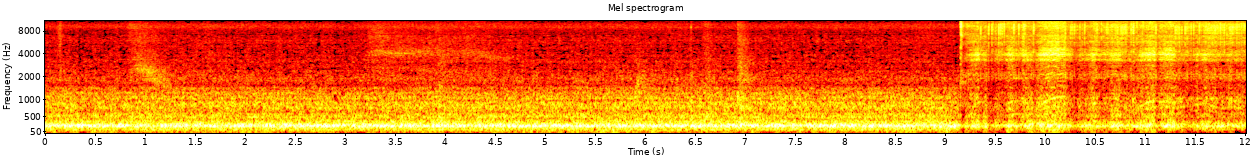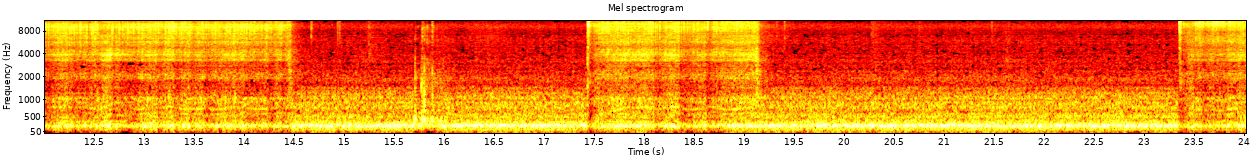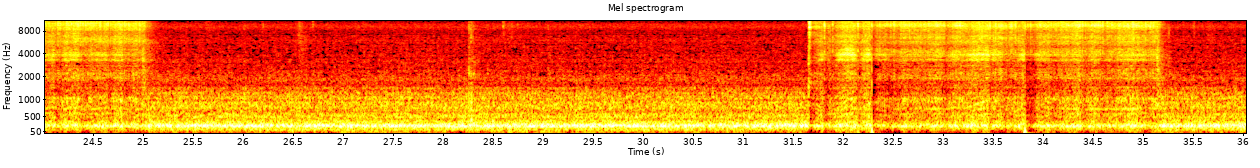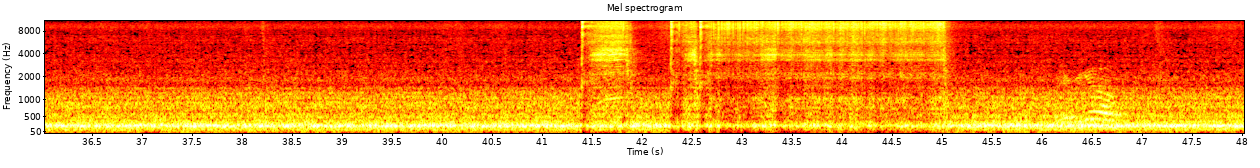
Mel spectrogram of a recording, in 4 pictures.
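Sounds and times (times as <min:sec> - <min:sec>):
welding arc crackling: 0:09.1 - 0:15.1, 0:17.4 - 0:19.6, 0:23.3 - 0:25.3, 0:31.6 - 0:35.6, 0:41.4 - 0:45.3.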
